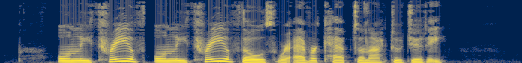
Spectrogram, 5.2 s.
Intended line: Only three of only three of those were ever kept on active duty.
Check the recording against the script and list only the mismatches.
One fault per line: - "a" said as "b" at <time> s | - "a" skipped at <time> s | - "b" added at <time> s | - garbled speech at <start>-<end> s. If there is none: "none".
none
